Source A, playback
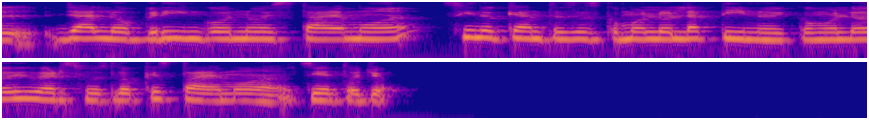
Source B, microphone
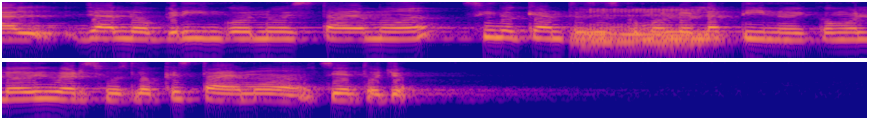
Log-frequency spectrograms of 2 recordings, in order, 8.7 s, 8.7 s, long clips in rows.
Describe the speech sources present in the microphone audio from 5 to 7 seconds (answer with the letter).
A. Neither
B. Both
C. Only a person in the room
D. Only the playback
D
